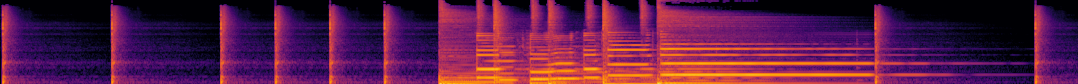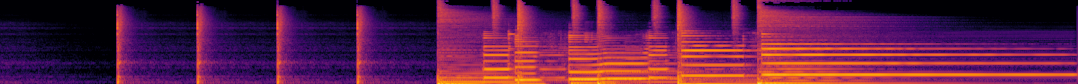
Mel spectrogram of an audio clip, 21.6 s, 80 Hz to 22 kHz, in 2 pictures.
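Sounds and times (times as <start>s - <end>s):
musical vamp in C in four four time: 4.4s - 9.3s, 15.2s - 20.4s.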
